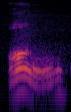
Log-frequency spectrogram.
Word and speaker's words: Om: So as we mentioned before, many people consider the syllable Om to be impersonal. But the Acharyas explain that actually it's very personal, because A-U-M is Om, and that is Radha and Krishna, the living entity.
